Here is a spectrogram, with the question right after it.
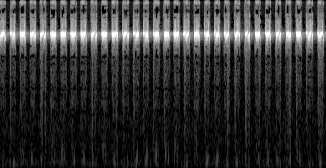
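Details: Crisp, high-pitched cricket chirps from two insects, pulsing steadily about five times a second in a regular beat, nothing else heard.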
